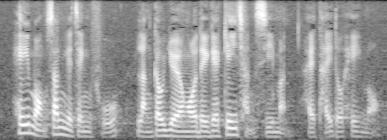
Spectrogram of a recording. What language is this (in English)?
Cantonese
